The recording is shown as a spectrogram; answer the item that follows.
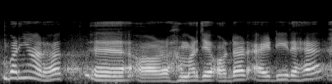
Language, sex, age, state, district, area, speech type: Maithili, male, 30-45, Bihar, Purnia, rural, spontaneous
